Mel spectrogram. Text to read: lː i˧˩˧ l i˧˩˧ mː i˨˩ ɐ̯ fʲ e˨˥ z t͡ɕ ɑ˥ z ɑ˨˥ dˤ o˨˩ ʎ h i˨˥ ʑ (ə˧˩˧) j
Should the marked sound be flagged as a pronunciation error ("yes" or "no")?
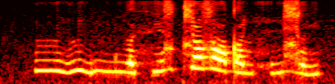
no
